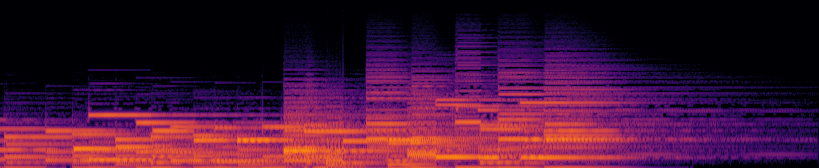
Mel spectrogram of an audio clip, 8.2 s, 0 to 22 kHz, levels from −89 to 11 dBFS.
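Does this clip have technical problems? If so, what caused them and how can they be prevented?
No, this clip has no technical problems, so there is nothing to prevent.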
